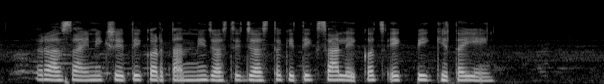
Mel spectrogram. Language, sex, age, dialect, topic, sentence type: Marathi, female, 25-30, Varhadi, agriculture, question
